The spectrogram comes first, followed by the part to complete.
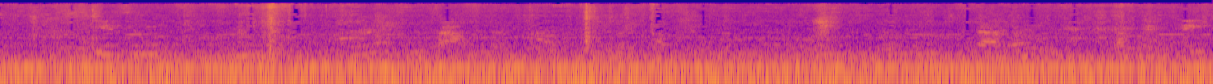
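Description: Supermarket ambience: a steady low hum, such as refrigerated display cases make, with faint indistinct voices.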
